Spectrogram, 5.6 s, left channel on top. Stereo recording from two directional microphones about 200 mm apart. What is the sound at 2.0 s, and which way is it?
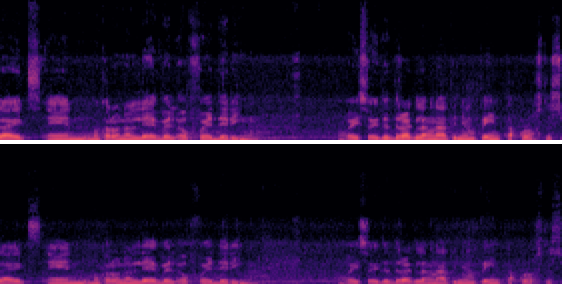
Speech, 30° left (ahead or behind).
